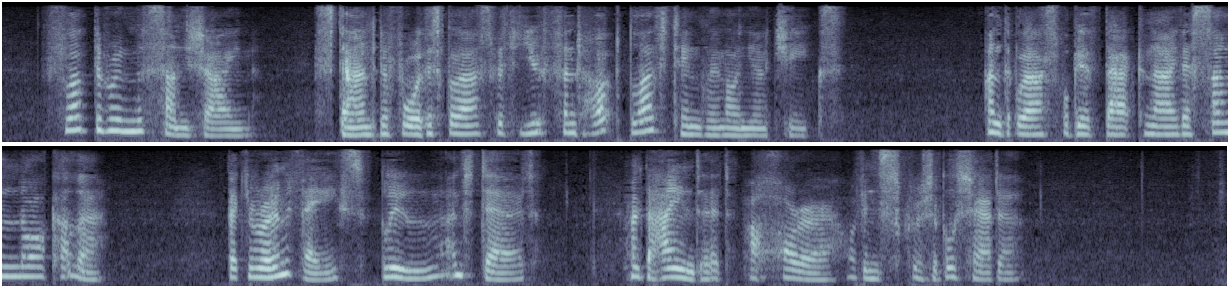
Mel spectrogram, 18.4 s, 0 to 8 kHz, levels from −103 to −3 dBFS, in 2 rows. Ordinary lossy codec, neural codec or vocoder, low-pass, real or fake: AAC, 32 kbps; codec, 24 kHz, 0.9 kbps, WavTokenizer, medium music audio release; 7.2 kHz; fake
